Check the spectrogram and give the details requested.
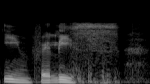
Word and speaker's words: infeliz: Si dividimos esta palabra en sílabas, pues tenemos 3 sílabas. Sin embargo, la mayor fuerza de voz al pronunciar esta palabra recae en la última sílaba contando de derecha a izquierda. Entonces, esta palabra es aguda, pero no debe llevar tilde porque no termina en N, no termina en S y no termina en vocal.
